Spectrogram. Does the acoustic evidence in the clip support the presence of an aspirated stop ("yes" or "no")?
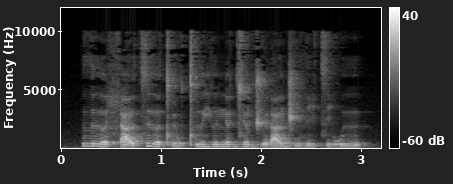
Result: no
